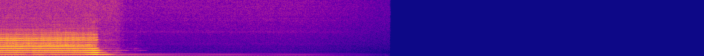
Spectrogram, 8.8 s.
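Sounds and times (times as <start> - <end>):
waltz music: 0.0 - 1.7.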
